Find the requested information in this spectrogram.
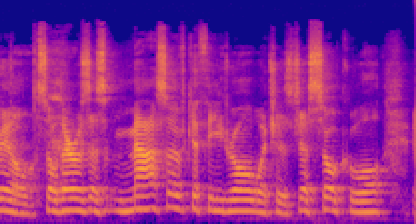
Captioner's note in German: lacht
